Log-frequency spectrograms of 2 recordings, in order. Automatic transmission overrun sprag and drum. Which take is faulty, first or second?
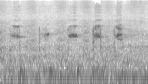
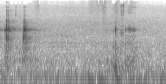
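second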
